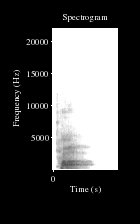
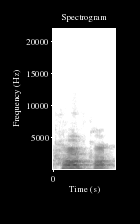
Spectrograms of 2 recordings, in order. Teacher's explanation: your dental ta is right up the front, ta. Retroflex ta, though, you're like, ta, ta.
